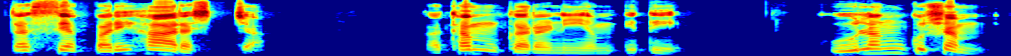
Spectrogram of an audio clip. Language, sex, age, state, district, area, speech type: Sanskrit, male, 30-45, Karnataka, Bangalore Urban, urban, spontaneous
